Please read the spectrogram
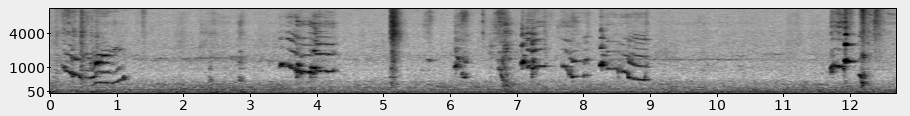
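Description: A dog whimpering and whining in repeated bouts of short cries that fall in pitch, with a single sharp click in the middle.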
